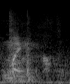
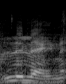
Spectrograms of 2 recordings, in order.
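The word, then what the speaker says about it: Llane: No, that was Lane, or Lilane, if you feel like double pronouncing the L.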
